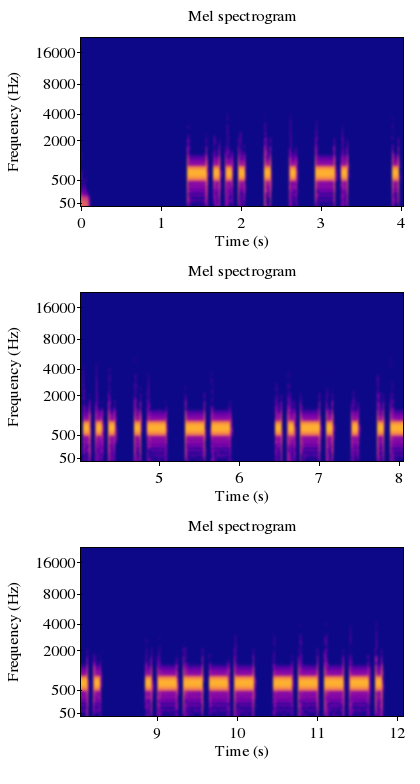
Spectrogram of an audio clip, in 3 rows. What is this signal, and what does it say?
Morse code, heard as a keyed tone, about 15 wpm, 700 Hz. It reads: BEEN HAM FER 19
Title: Practice QSO - Exchange 3 - More Info - 15wpm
